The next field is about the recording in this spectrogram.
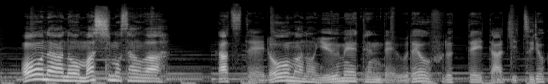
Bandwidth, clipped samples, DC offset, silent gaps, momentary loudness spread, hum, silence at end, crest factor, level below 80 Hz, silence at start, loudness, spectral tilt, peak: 17.5 kHz; under 0.1%; 0.1%; none; 11 LU; none; 0 s; 18 dB; -40 dBFS; 0 s; -20 LUFS; -5 dB/octave; -2 dBFS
